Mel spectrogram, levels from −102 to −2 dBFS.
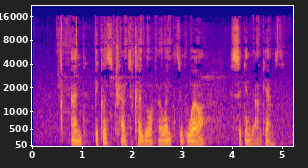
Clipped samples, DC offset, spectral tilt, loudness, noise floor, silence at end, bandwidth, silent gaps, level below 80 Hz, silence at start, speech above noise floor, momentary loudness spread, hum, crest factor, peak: under 0.1%; under 0.1%; -4 dB/octave; -23 LUFS; -50 dBFS; 0.2 s; 17 kHz; none; -54 dBFS; 0.5 s; 28 dB; 12 LU; none; 20 dB; -4 dBFS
